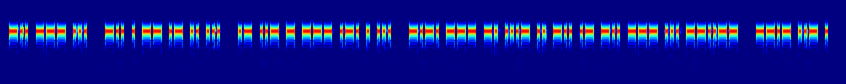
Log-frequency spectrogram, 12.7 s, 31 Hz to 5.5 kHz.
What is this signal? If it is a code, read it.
Morse code, heard as a keyed tone, about 30 wpm, 800 Hz. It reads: DOS DEMAIS AUTORES CONVIDADOS, QUE
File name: audios / portugais / portugais texte en clair 1 vitesse 30 mots minutes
